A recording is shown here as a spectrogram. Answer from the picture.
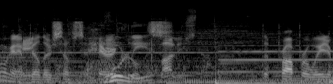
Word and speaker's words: Heracles: And we're gonna build ourselves to Heracles. The proper way to pronounce that.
